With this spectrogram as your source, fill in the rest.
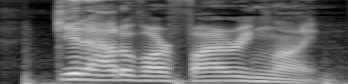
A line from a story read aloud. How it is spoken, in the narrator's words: his captain was yelling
